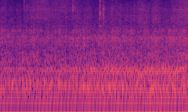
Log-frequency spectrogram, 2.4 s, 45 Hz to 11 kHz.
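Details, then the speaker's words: 1986 Ford Escort diesel after fuel system repairs for stalling and no-start: even steady clatter at 700-800 rpm idle with foot off pedal, no misses, surging or knocks; idling normally. "alright my foots completely off and she's at seven to eight hundred"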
